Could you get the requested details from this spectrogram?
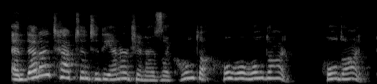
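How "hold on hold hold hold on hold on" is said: higher-pitched, halting double take; mildly startled, repeating it in a higher voice; retold taken aback. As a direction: act out putting the brakes on, pitched up. Retold startled reaction to aggressive energy.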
